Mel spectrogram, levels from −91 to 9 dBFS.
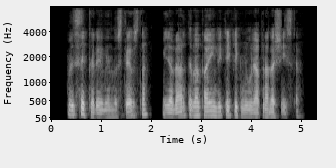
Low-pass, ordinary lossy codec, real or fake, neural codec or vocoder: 7.2 kHz; AAC, 32 kbps; fake; codec, 24 kHz, 1 kbps, SNAC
